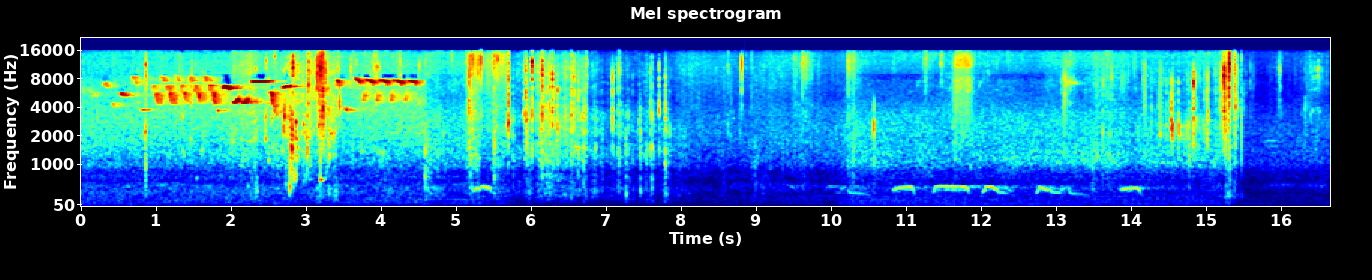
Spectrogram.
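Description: A plastic bait bag of pellets crinkling and crackling as a hand works in it, in quick clicky bursts. A small bird sings high trills near the start, and a bird coos low a few times in the background.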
